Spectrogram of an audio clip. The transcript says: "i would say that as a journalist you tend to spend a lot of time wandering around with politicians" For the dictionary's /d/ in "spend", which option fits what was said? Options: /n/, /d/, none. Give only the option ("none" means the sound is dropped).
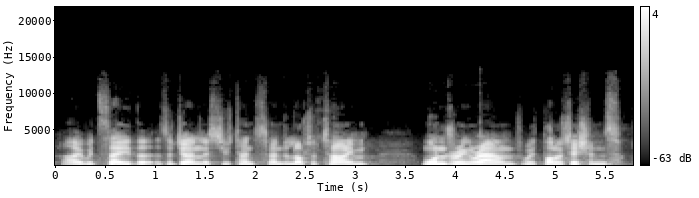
/d/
